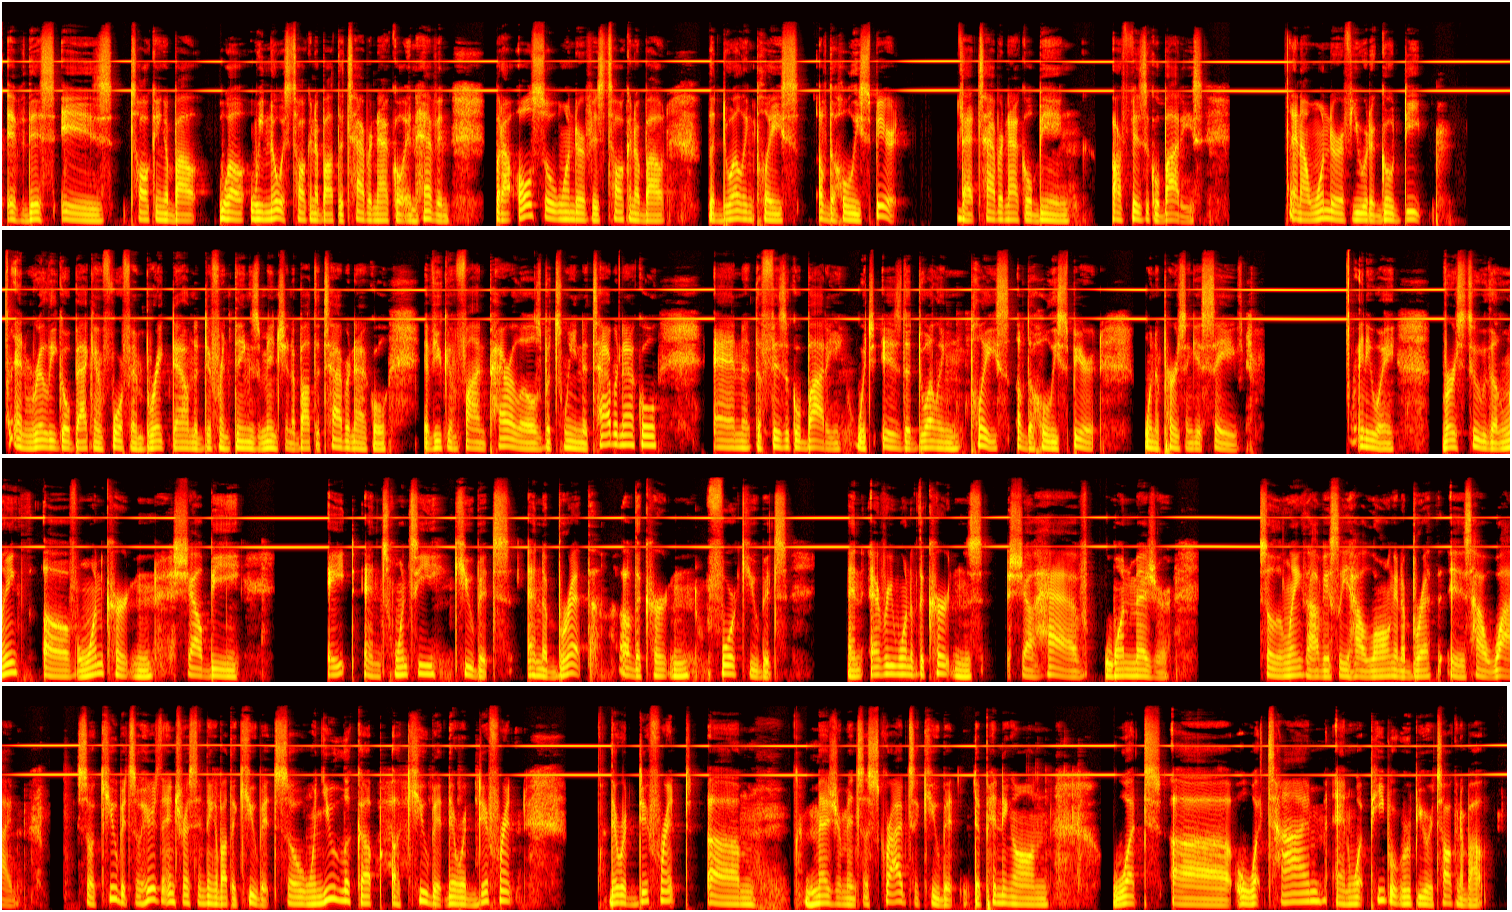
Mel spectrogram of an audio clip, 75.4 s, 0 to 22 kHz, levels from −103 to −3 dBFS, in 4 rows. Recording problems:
thin; somewhat; fading below 600 Hz
squashed, flat; somewhat
high-pitched whine; loud; throughout; 7.5 kHz, 3 dB below the speech

